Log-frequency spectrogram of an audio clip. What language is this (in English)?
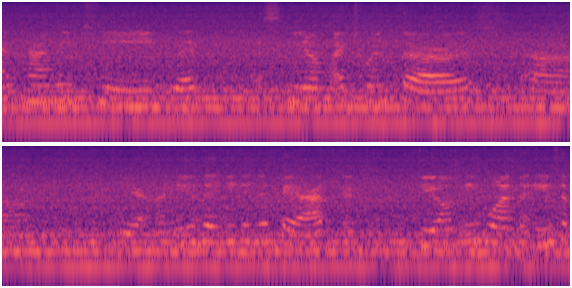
English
